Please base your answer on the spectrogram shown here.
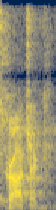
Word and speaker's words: Krawcyzk: The easiest way to say it is Krawcyzk.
